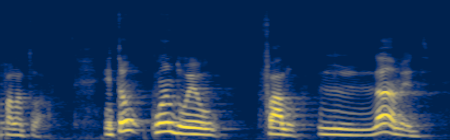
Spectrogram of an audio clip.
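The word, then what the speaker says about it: למד: usar como abordagem é lamed. Led, veja que para pronunciar a palavra lamed língua dental e língua palatual superior, né? Então, a língua vai colar no pálato ou no palato duro, ó.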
